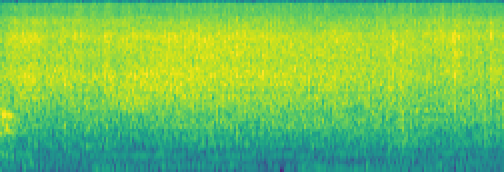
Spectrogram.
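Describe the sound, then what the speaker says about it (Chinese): Tofu stir-frying in a little olive oil in a pan for a vegan home dish, a steady loud sizzle and hiss with occasional scraping as it is tossed quickly. "把豆腐放进来， 快速翻炒"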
